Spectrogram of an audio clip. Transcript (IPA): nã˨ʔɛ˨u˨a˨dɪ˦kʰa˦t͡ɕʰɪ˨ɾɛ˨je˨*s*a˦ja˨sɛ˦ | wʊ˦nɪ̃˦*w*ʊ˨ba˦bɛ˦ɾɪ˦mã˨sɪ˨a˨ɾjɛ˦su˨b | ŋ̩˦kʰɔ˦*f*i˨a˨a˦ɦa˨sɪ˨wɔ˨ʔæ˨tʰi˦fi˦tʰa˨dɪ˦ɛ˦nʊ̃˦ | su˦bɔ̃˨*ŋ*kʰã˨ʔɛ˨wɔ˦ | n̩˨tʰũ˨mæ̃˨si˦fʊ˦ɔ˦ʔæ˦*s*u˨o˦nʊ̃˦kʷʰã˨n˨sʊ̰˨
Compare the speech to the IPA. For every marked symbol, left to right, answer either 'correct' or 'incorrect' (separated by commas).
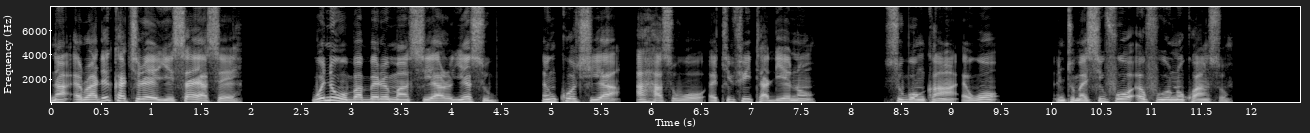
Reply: correct, correct, incorrect, correct, incorrect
